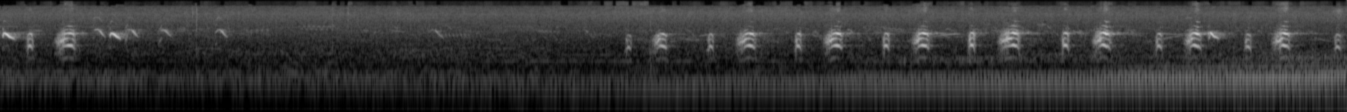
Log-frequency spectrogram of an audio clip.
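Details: Common snipe giving a few scattered sharp notes, then a regular train of clipped, ticking calls about two per second; low droning hum rising in the background.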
